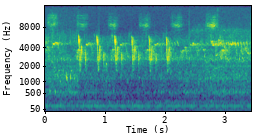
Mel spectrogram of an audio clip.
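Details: Green-backed Camaroptera calling in the background at a waterhole as rain starts to fall, 6 November 2022: a run of sharp, high clicking notes, roughly three per second, over a steady low hum and soft background noise.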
